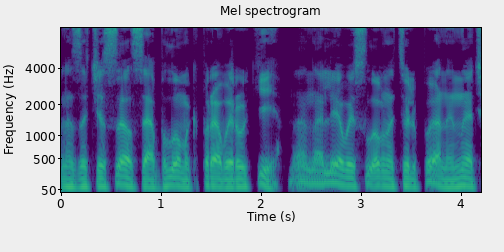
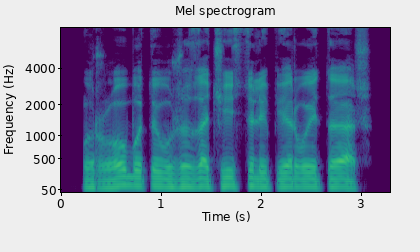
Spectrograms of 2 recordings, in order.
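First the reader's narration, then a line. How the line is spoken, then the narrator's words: Droning boom. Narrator (Russian): прогудел Арнольд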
